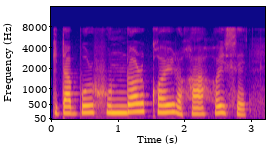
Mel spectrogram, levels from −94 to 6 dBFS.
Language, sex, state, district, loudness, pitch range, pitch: Assamese, female, Assam, Kamrup Metropolitan, -14 LUFS, 200-235 Hz, 225 Hz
